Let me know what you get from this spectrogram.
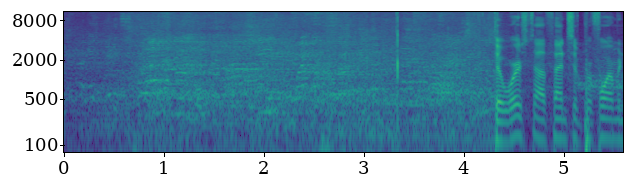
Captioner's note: crowd members talking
